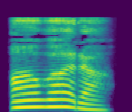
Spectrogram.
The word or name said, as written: ಆವಾರ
